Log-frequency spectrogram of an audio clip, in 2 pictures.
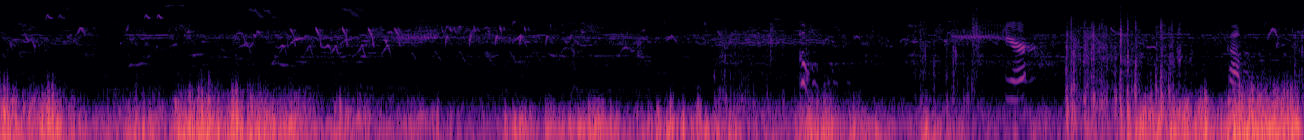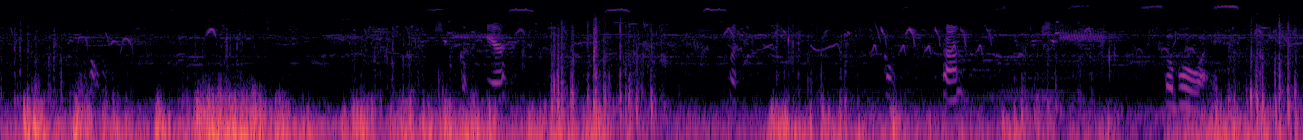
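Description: Wind blows and rumbles against the microphone outdoors.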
